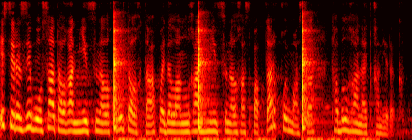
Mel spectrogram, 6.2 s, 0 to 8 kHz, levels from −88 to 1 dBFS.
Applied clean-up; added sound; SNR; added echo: none; Bowed string instrument; 0 dB; reverberation time 2.4 s.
